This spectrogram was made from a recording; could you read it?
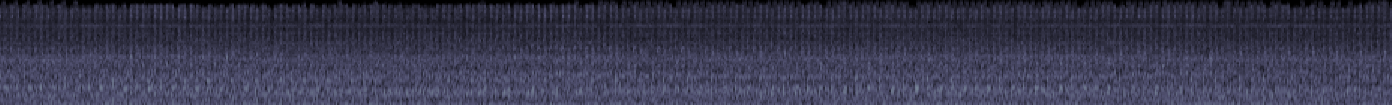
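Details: Honda City engine at idle: steady idle with faint uneven pulse about three per second and hissy top end; rough idle.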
